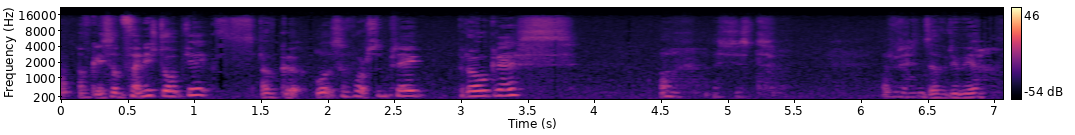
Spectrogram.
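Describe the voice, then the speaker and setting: A woman with a Scottish accent speaks with ordinary pitch variation, big swings in loudness, and long, frequent pauses. Noticeable background noise runs underneath. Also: fairly high pitch for a woman, moderate pace. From Scotland. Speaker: knitting vlogger. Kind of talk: casual talk to camera.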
